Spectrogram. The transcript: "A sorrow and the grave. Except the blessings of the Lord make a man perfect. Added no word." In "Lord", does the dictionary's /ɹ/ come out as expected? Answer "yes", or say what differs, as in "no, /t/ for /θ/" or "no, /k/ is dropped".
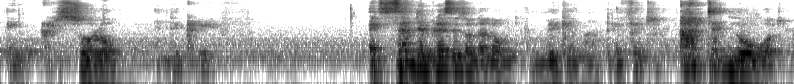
no, /w/ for /ɹ/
